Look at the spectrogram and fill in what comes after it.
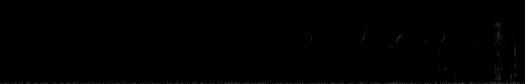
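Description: Near silence with a few faint, short bird chirps in the middle, and a single sharp click near the end.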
